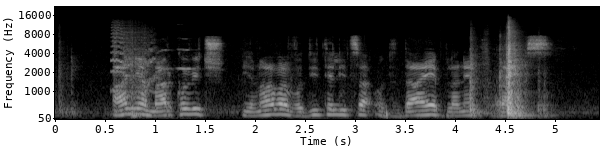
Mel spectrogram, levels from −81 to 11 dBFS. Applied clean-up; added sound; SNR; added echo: none; Squeak / Slam / Wood; 1 dB; none.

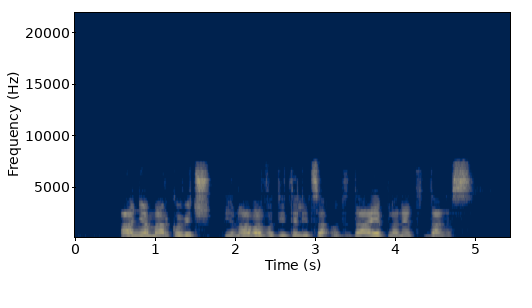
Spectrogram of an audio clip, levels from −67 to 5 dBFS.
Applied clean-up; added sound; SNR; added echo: none; none; none; none.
